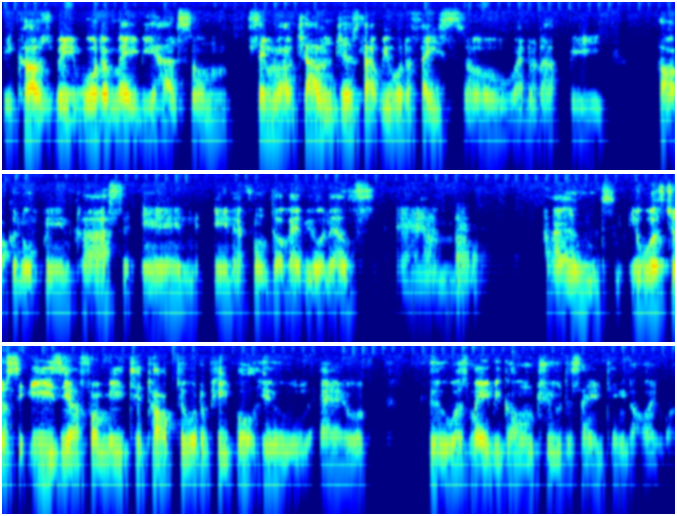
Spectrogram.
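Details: Adult man who stutters, speaking openly; stuttering with word and part-word repetitions, sound prolongations and fillers.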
